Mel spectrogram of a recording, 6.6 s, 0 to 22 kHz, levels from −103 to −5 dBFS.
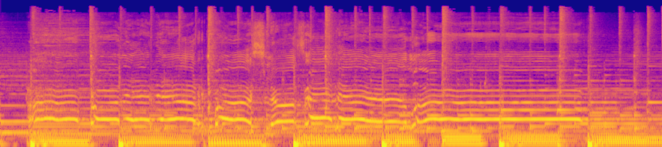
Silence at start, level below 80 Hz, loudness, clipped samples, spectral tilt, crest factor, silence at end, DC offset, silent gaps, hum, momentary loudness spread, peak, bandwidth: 0 s; -18 dBFS; -13 LUFS; under 0.1%; -6.5 dB/octave; 12 dB; 0 s; under 0.1%; none; none; 3 LU; 0 dBFS; 19.5 kHz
